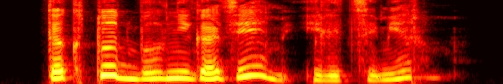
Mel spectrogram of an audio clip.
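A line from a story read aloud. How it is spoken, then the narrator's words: Calm explanation. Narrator (Russian): спокойно пояснил Пилипчук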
